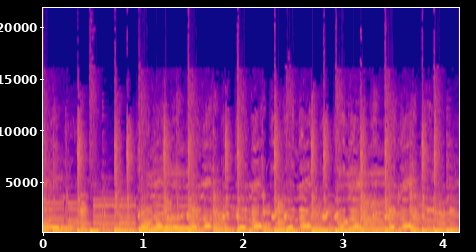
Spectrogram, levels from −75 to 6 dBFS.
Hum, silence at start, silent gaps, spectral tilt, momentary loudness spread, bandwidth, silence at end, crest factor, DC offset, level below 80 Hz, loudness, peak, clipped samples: none; 0 s; none; -5 dB/octave; 3 LU; 19.5 kHz; 0 s; 8 dB; under 0.1%; -14 dBFS; -10 LUFS; 0 dBFS; 0.8%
